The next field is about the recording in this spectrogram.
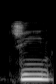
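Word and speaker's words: جيم: Qaf alif, jim alif, jim. Jim pronounced from the middle part of the tongue touching the middle part of the palate.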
